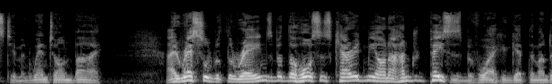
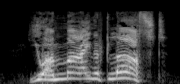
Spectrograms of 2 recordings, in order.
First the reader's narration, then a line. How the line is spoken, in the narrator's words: I screamed at him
